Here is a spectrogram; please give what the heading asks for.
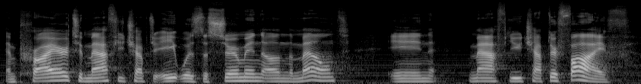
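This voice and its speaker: A man preaching a sermon in an earnest, emphatic way, with dramatic pauses. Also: a little high, bright, forceful tone, smooth. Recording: reverberant hall with mains hum.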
